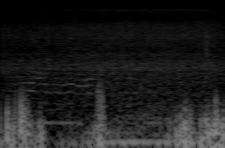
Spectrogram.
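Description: An insect buzzing close to the microphone in short spells at a low, steady pitch, over wind rumbling on the microphone.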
